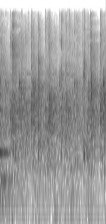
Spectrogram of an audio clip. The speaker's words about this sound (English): Uh, give our guests one more big round of applause.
